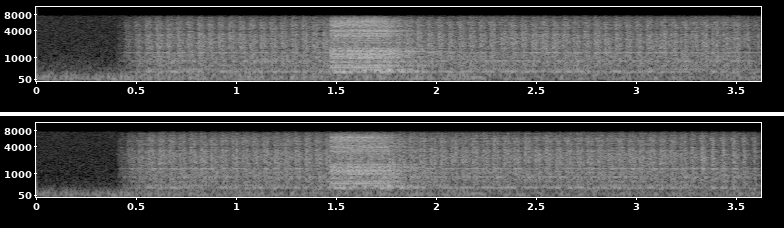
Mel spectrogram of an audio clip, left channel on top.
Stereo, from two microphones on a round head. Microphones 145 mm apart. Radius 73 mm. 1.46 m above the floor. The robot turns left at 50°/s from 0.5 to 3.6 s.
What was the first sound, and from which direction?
A buzzer, straight behind.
